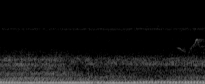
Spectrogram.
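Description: Outdoor creek ambience: a steady low rumble, a faint high insect drone, and a short bird chirp near the end.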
